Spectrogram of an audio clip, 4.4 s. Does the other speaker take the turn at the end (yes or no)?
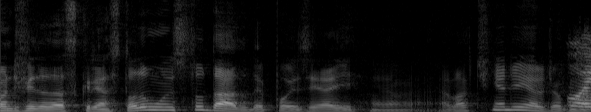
yes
